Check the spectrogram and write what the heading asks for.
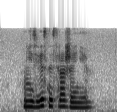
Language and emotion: Russian, neutral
